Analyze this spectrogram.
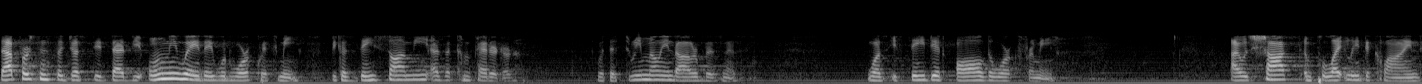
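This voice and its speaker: Long, frequent pauses break up a woman's speech at a moderate pace. She has a medium pitch with ordinary pitch variation. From immigrant to the US. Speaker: business owner and developer. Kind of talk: prepared speech.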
